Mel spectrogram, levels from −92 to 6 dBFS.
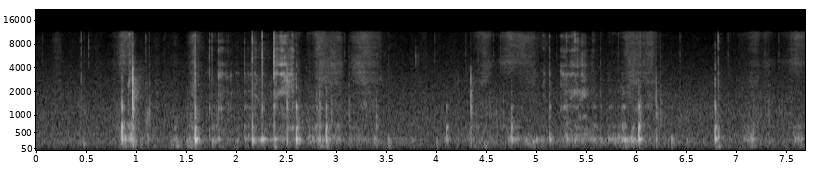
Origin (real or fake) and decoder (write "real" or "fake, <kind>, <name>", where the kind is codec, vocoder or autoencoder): real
